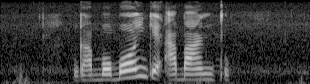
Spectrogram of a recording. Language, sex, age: Xhosa, female, 20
